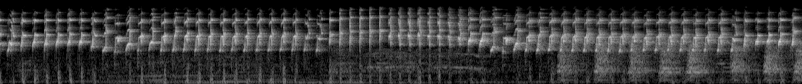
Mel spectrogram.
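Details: Long ngekek chattering of a fighter lovebird, used to prompt other lovebirds to sing: continuous shrill trill of quick repeated notes with pitch shifts, a brief lower dip at the first and fifth seconds.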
